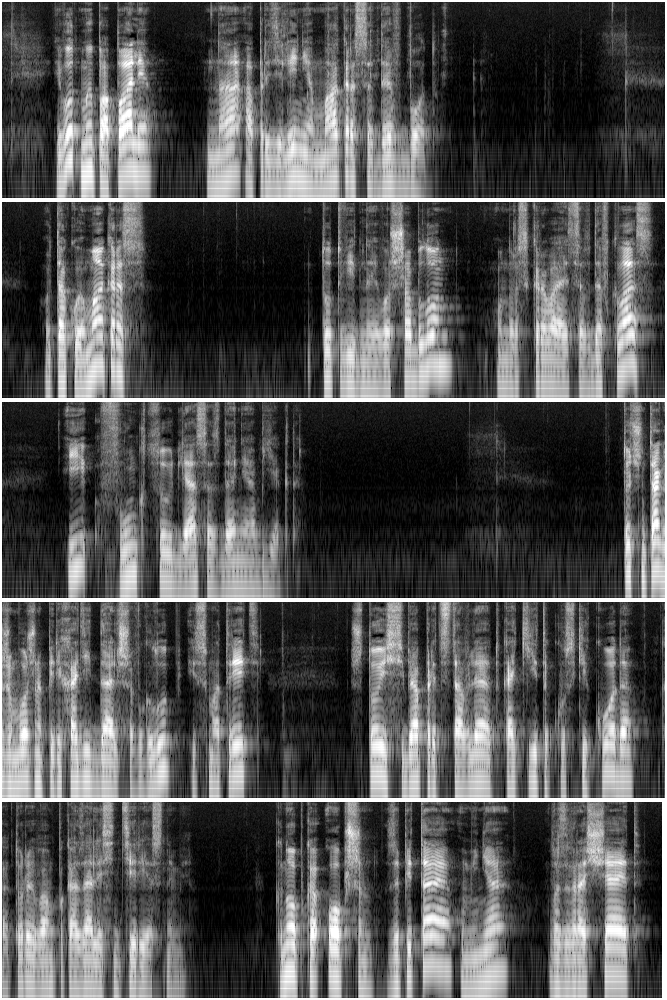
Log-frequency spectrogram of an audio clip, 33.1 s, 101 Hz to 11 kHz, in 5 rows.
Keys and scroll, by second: 2.2 Right, 6.3 Right, 6.5 Right, 6.5 Right, 6.6 Right, 6.6 Right, 6.6 Right, 6.7 Right, 7.3 Down, 7.6 Left, 7.8 Left, 7.9 Left, 8.1 Left, 8.6 Up, 9.0 Left, 9.2-24.9 Left, 10.9 Right, 11.4 Down, 11.7 Right, 12.6 Down, 12.8 Down, 12.9 Down, 13.3 Right, 18.6-19.1 Right, 19.2 Right, 22.6 alt+,, 23.4-23.8 Right, 24.5 shift+Tab, 25.7 Down, 26.8 ctrl+l, 29.0 alt+,, 32.7 alt+,.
